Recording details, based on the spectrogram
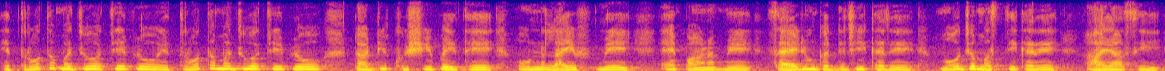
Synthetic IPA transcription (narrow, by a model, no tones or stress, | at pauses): ɦɪt̪ɪɾot̪ɐmɐd͡ʒʱoɐt͡ʃepɪjoɦɪt̪ɪɾot̪ɐmɐd͡ʒʱoɐt͡ʃepijoɗaːɖʱikʰʊʃipɐit̪ʰeːʊnlaːɪfʰmẽ | ɛ̃ːpaːɽ̃mẽ | saːɪɽijũɡɐɗɪd͡ʑiːkɐɾemoːd͡ʒəmɐst̪ikɐɾeaːjasĩː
